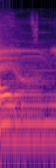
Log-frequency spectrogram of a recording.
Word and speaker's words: Sayam: It's spelled Sayam. It's pronounced What? Sayom, yeah, but I've started to not care as much because I think Sesame. Oh is man, fine I feel too. like a new gen. I think Sesame is fine too, but yeah.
